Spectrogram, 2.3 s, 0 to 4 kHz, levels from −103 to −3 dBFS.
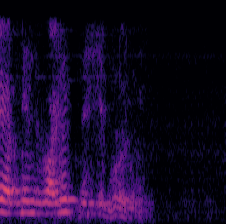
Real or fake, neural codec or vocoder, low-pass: fake; codec, 24 kHz, 3 kbps, HILCodec; 3.6 kHz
